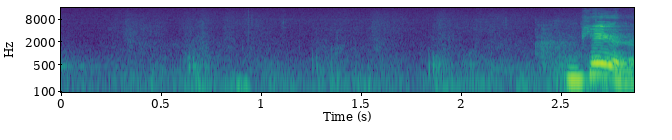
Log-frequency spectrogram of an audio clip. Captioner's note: footsteps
